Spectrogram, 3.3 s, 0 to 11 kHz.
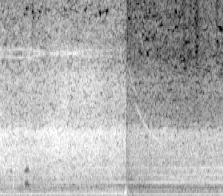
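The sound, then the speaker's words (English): A Scania V12 diesel truck engine runs steadily, a loud, dense rumbling drone that shifts slightly in pitch partway through, with no voices. “I believe, is a Scania V12 di- uh, diesel truck engine.”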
